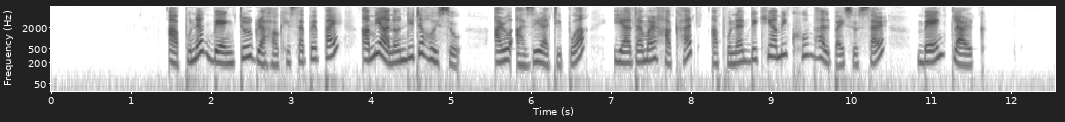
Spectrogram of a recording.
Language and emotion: Assamese, happy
